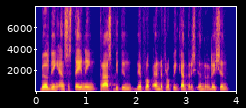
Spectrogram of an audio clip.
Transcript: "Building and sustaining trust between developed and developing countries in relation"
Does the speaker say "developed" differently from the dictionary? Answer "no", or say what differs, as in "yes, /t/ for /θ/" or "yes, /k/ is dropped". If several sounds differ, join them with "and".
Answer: yes, /t/ is dropped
